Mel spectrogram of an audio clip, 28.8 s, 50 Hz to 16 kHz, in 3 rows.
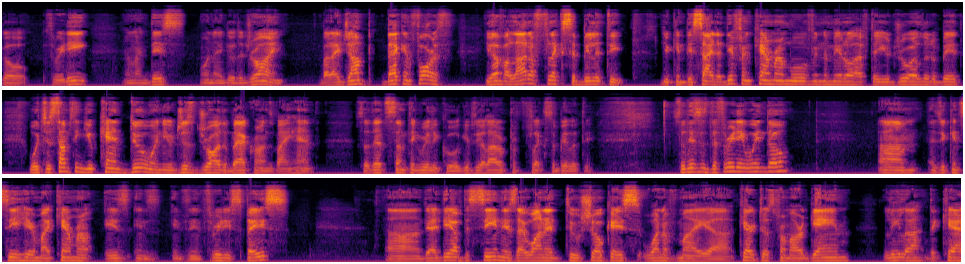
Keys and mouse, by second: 13.9 middle click, 16.7 middle click, 20.1-22.9 drag.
